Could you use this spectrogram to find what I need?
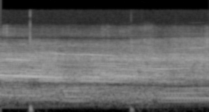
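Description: A tyre screeches on a tight bend.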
